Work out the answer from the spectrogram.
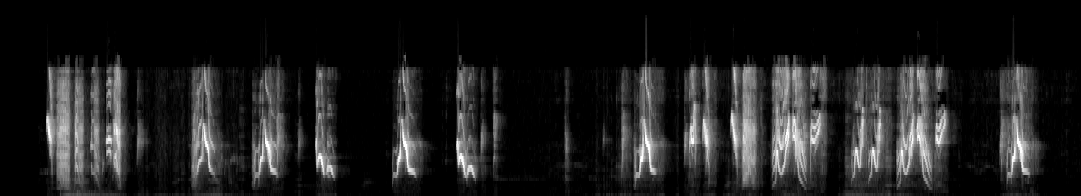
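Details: Red-cowled cardinal, known locally as cravina, singing a run of high whistled notes, each sliding down sharply, in two bursts separated by a pause of about two seconds. A brief low hum sounds near the start.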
